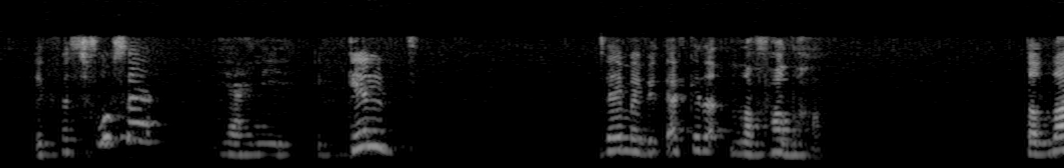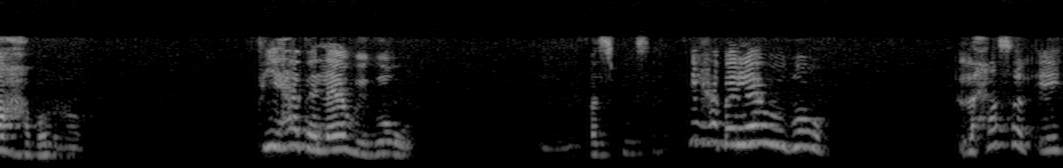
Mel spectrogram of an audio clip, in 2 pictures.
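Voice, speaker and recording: Speaking with an Egyptian accent, a woman uses an animated tone and high pitch with very wide pitch swings, going at a fairly slow pace with long, frequent pauses. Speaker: health YouTuber; educational video host. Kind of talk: casual live Q&A chat. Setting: livestream. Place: home room. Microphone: webcam.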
